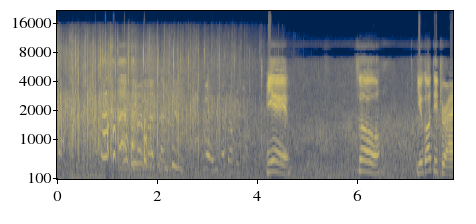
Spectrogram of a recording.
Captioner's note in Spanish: Aplausos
